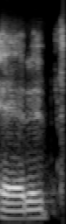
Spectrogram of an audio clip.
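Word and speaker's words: ארץ: Você já percebeu, Nefesh e Eretz são palavras paroxítonas, né? Acentuada na primeira sílaba aí, né?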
